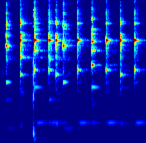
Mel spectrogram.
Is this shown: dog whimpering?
no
